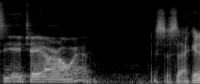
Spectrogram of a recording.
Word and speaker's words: Charon: I think I pronounced that Chiron, but I could be wrong. There's also no I in it though. It's Charon.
